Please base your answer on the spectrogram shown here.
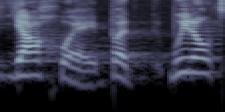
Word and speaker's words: Yahweh: they are not and the name is thought at least one of the pronunciations that we think might have been used is Yahweh but we don't say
